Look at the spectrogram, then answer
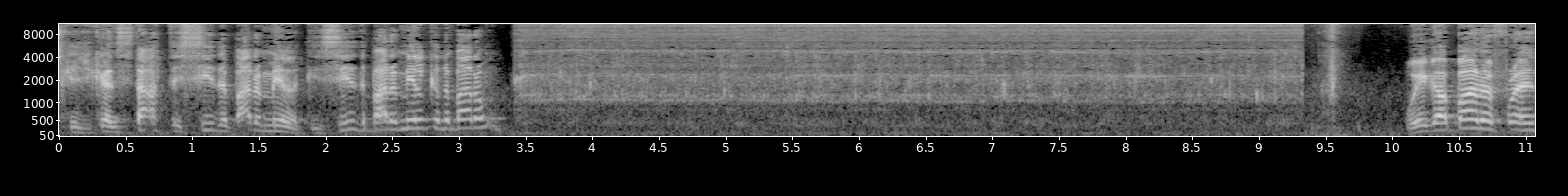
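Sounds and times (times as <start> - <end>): stand mixer running: 3.4 - 9.4.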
